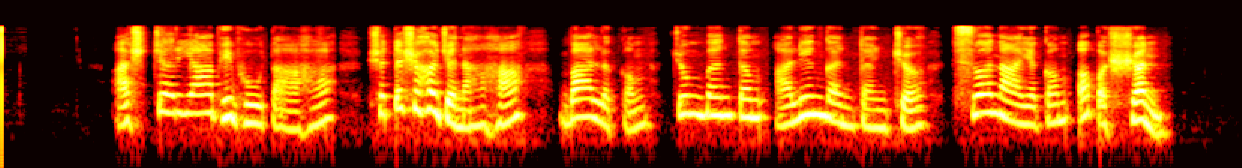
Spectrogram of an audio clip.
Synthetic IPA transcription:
aɕt͡ʃɐɾjaːbʱibʱuːt̪aːɦɐ | ɕɐt̪ɐʃɐɦɐd͡ʒɐnaːɦɐ | baːlɐkɐmt͡ʃumbɐnt̪ɐmaliŋɡɐnt̪aɲt͡ɕɐ | sʋɐnaːjɐkɐmɐpɐʃɐn

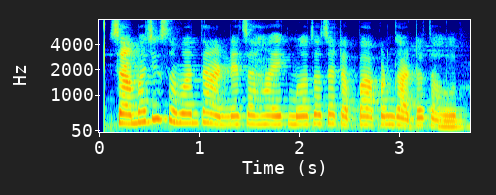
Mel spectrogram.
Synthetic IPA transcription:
samad͡ʑiksəmant̪aːɳːjat͡saɦaekməɦət̪ʋat͡saʈəpːaːpəɳɡʱaʈət̪aɦot̪̚

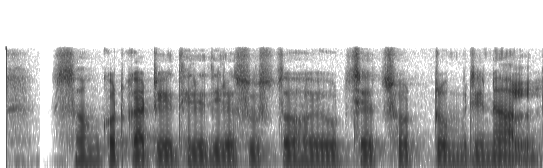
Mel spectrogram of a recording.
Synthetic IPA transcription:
ʃɔŋkoʈkaʈid̪ʱiɾed̪ʱiɾeʃust̪ʰoɦoeuʈt͡ɕʰet͡ɕʰoʈːomɾinal

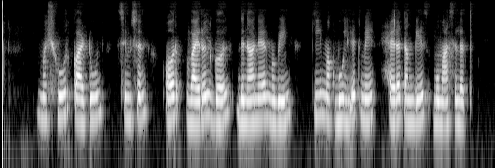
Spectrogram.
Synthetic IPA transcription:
mɐʃhuːɾkaːɾʈuːn | sɪ̃msən | ɔːɾʋaːɪɾəlɡəːɾld̪ɪnaːnɛːɾmʊbiːn | kimɐqbuːlijət̪mẽhɛːɾət̪ɐ̃ŋɡeːzmʊmaːsɪlət̪

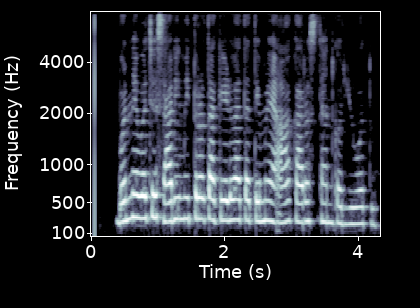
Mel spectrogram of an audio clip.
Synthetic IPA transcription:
bənːeʋət͡ʃesaɾimit̪ɾət̪akeɽʋat̪at̪emɳeakaɾəst̪ʰankəɾjũɦət̪ũ

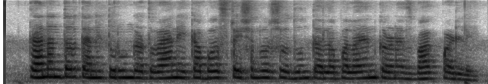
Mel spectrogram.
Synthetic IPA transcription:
t̪janənt̪əɾt̪janet̪uɾuŋɡat̪ʋanekabəsːʈeɕənʋəɾɕod̪ʱuːnt̪jalapəlajənkəɾɳjat͡sbʱaɡ̚paɽle

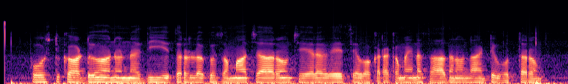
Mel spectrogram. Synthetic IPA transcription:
po̞ːsʈkaːɾɖuɐnunɐd̪iːt̪ɐɾulɐkusɐmaːt͡ʃaːɾɐmt͡ʃɛːɾɐʋeːse̞ːɔkɐɾɐkɐmɐjnɐsaːd̪ʱɐnɐmlaːɳʈiʊt̪ːɐɾɐm

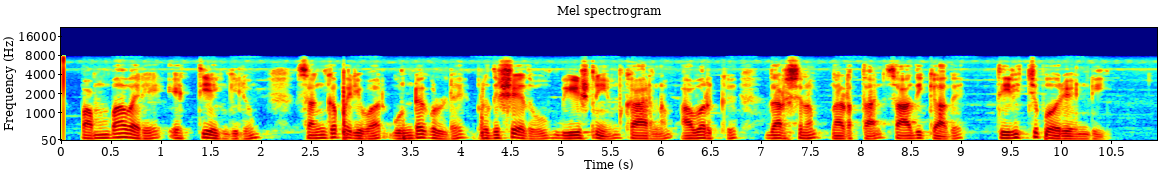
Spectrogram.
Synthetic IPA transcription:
pɐmbaːʋɐɾe̞ʔet̪ːije̞ŋɡilumsɐŋɡʰʱɐpɐɾiʋaːrɡuɳɖɐɣɐɭuɽe̞prɐðiʂe̞ːd̪ʱɐʋumʋiːʂɳɐjumkaːɾɐɳɐmɐʋɐrkɨd̪ɐrɕɐnɐmnɐɽɐt̪ːaːnsaːd̪ʱikʲːaːðe̞ | t̪iɾit͡ɕːupo̞ːɾʋe̞ːɳɖi

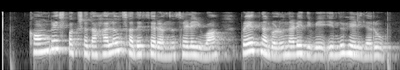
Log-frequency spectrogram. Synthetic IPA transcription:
kaːŋɡɾeːspɐkʂɐd̪ɐɦɐlɐʋusɐd̪ɐsjɐɾɐnːusɛɭɛjuʋɐpɾɐjɐt̪nɐɡɐɭunɐɽed̪iʋe̞ʔend̪uɦe̞ːɭid̪ɐɾu

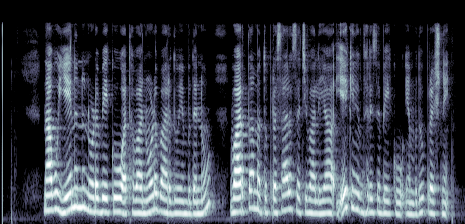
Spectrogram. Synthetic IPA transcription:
naːʋueːnɐnːunɔːɽɐbeːkuɐt̪ʰɐʋaːnɔːɽɐbaːɾɐd̪ue̞mbud̪ɐnːu | ʋaːɾt̪ɐmɐt̪ːupɾɐsaːɾɐsɐt͡ʃiʋaːlɐjɐeːkeniɾd̪ʱɐɾisɐbe̞ːkuʔe̞mbud̪upɾɐʃɳe

